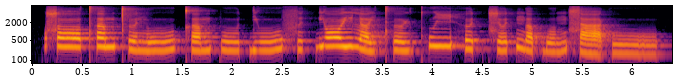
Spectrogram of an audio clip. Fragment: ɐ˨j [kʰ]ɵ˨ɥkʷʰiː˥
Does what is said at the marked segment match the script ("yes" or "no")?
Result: no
